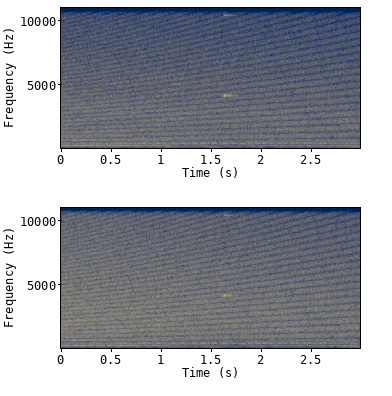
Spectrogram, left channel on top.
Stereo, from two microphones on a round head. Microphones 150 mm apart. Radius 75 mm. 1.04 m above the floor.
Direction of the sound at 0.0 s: 55° right (ahead or behind).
